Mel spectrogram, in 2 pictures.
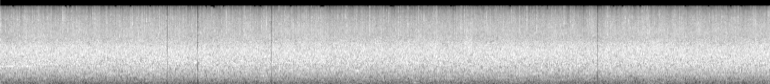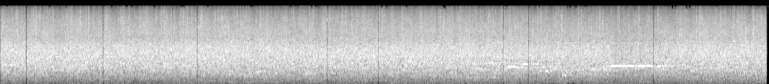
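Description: Large concert-hall audience applauding steadily in a sustained ovation, with an unbroken wash of clapping.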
